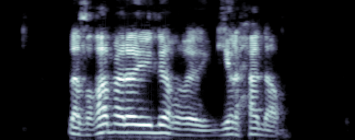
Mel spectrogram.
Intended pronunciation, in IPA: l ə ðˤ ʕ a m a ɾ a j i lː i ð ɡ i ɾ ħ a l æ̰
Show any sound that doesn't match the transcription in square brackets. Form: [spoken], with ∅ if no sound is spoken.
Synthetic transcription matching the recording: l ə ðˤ [ʁ] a m a ɾ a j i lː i [ʁ] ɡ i ɾ ħ a l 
